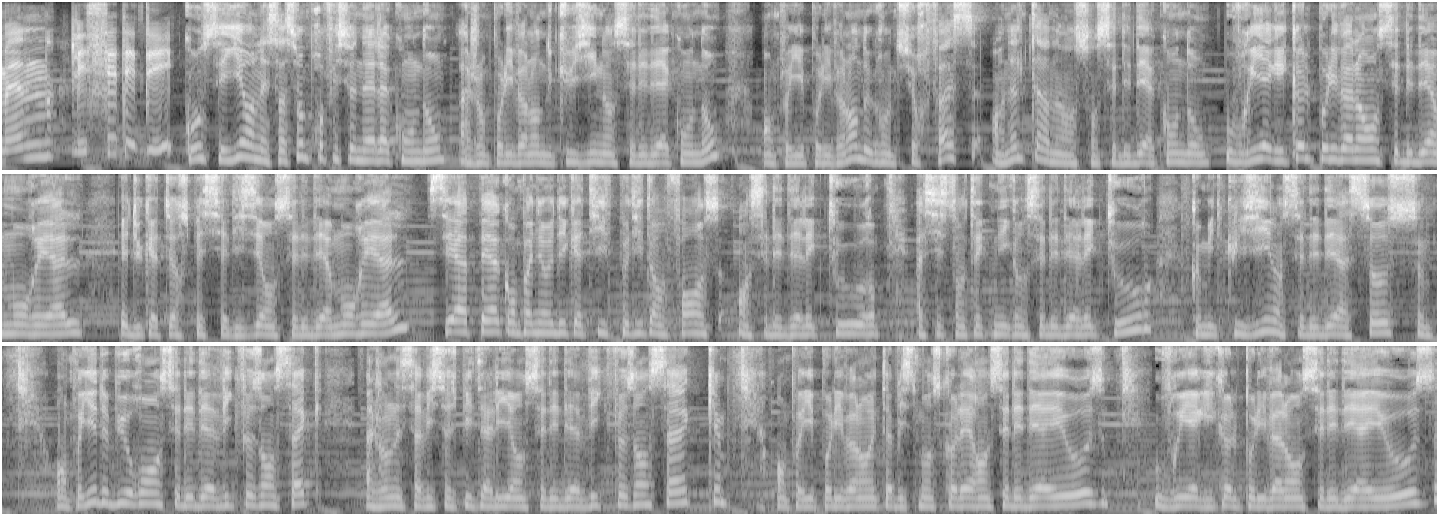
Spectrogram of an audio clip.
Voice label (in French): PUB FRANCE TRAVAIL CDD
